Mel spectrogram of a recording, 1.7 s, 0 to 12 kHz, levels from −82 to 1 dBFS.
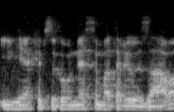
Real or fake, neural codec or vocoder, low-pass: real; none; 7.2 kHz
